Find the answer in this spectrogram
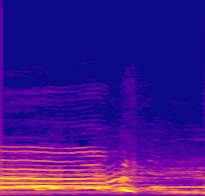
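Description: Women shrieking with excitement in one long, high, held scream that breaks off with a swoop about a second in, followed by quieter squealing and chatter.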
